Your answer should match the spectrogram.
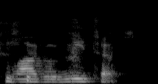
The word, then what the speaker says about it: Lagunitas: Lagunitas.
